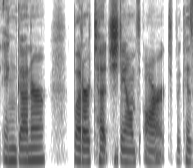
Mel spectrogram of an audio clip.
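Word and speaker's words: Gunter: It's called Gunnar, Texas. It's spelled Gu U N T E R, but we leave the T. They say our tea is silent in Gunner, but our touchdowns aren't because if you know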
